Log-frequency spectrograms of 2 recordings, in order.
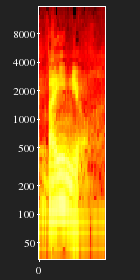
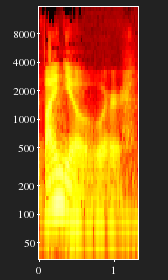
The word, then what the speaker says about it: Vainio: Because it's, and I'm going to mess it up because, yeah, but it's Isaac Vainio. And in Finnish, you pronounce every letter, every vowel. And say, oh, I would have just pronounced that Vainio. And she looks at me.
